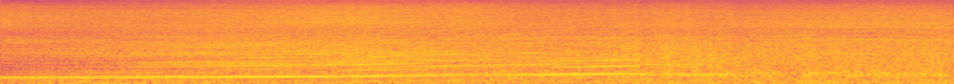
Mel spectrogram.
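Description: Adventure-style trail motorcycles lap a race circuit, one engine close and loud with a rising whine that climbs steadily as it accelerates, then drops off over a constant roar of wind and road noise.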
